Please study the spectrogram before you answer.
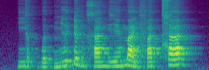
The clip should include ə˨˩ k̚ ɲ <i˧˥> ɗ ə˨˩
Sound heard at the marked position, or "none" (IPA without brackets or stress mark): ɨ˧˥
